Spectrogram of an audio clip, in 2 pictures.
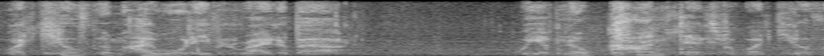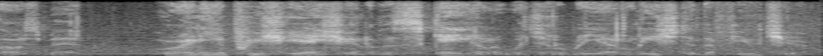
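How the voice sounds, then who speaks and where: An actor playing a paranoid older conspiracy writer who talks in a hushed, urgent whisper, heard from a worn VHS tape copy. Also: male voice, mid-range voice, brisk, vocal fry. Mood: conspiratorial. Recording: hissy worn videotape copy.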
